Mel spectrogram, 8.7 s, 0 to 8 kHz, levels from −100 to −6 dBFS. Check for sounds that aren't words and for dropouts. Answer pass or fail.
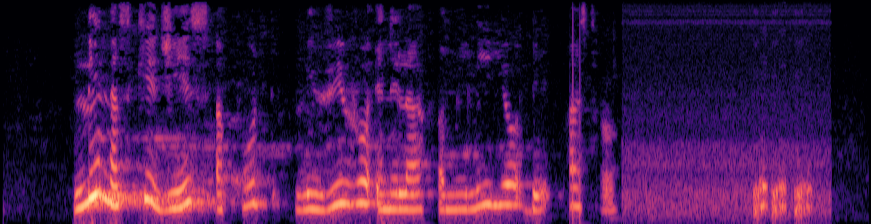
fail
